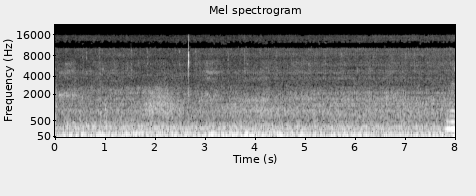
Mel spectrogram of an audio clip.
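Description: Steady low rumble and hum of an idling car engine, with a single sharp click about two and a half seconds in.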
